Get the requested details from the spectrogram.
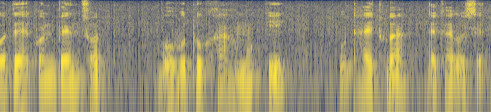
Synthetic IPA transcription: ɡɔtɛːkʰɔnbɛnsɔt̚ | boɦutʊxaɦmuki | utʰajtʰʊwadɛkʰaɡojsɛ̰

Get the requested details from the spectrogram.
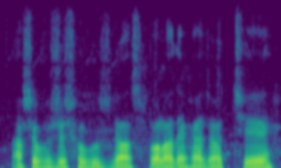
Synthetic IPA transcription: a̰ʃapaʃ̬eʃoɡusɡaspɔlad̪ɛkʰad͡ʑatːɕʰe

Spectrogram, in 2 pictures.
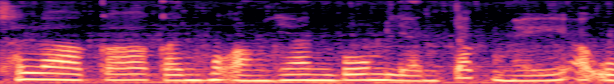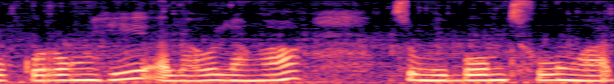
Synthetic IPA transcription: kʰɐlakakɐnm̥ɔʔɐŋɦianbɔmliant̪ɐk̚mejə̰ʔukːuɾɔŋɦiə̰lɐwlɐŋa | t͡sumibɔmtʰuŋa

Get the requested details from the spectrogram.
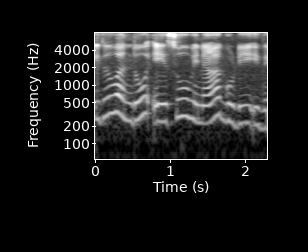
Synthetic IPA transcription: id̪uʋond̪uʔeːsuʋinɐɡuɽiːd̪e

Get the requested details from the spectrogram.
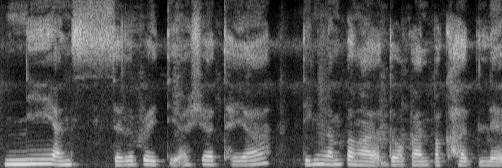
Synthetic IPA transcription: niɐnsɛlɛbɹetḭa̰siat̪ʰeja | tiŋlɐmpɐŋadɔʔkanpɐkʰɐt̚lɛʔ

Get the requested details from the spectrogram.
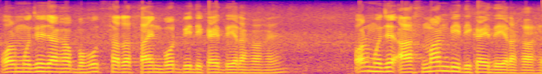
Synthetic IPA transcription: ɔːɾmʊd͡ʒʱed͡ʒaɦabɐɦʊt̪saːɾasaːɪnboːɖ̚bʱid̪ɪkʰaːid̪eːɾɐɦaɦɛ | ɔːɾmʊd͡ʒʱeʔaːsmaːnbʱid̪ɪkʰaːid̪eːɾɐɦaɦɛ

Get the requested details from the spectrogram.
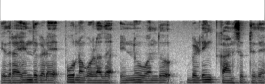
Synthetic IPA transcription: id̪ɐɾɐɦind̪uɡɐɽe̞puːɾɳɐɡɔɭːɐd̪ɐinːuːond̪u | bilɖiŋɡkaːɳisut̪ːid̪e̞

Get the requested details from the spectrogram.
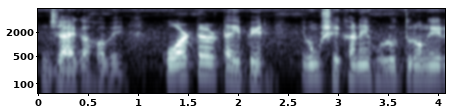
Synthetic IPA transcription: d͡ʑaeɡaɦɔbe | koaɾʈaɾʈajpeɾ | eboŋʃekʰaneɦulud̪ɾɔŋeɾ

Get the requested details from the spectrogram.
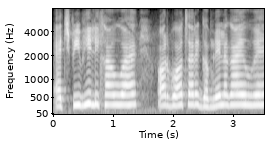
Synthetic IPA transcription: eːt͡ʃpibʱilɪkʰaɦuaɦɛː | ɔːɾbɔːɦʊt̪saːɾeɡɐmlẽlɐɡaːeɦʊeɦɛ̃

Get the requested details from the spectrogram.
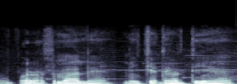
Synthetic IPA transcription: uːpə̰ɾə̰smaːnɦɛniːt͡ʃed̪ʱəɾt̪iɦɛ̃ː

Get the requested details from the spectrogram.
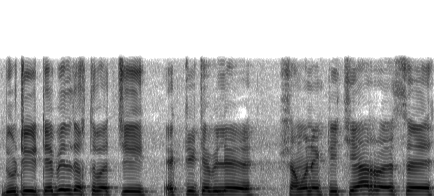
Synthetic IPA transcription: d̪uʈiʈebild̪ekʰt̪obɐt̪̚ːt͡ʃiḛkʈiʈebile | ʃɐmonek̚ʈit͡ʃiaɾːɔɦese

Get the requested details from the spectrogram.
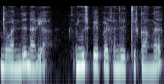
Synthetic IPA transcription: ŋɡɐʋɐnd̪ɯnɛɾɐja̰ | njuːspeːpɐɾsʋɐnd̪ɯʋɛt͡ʃːɪɾɯkːaːŋɡɐ

